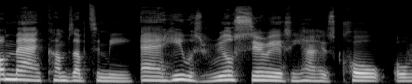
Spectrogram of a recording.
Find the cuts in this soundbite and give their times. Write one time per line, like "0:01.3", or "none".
none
